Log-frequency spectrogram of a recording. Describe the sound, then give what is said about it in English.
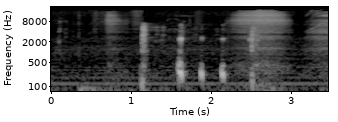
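A person's voice imitates a raven's caw for the Carleton University Ravens, with a few short, clipped calls in quick succession, moderately loud, over a quiet background. “And home of the Ravens, Cuckoo Cacaw.”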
